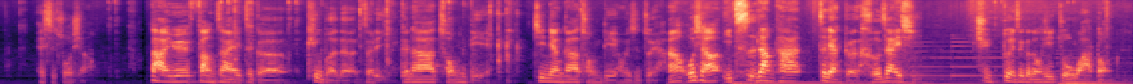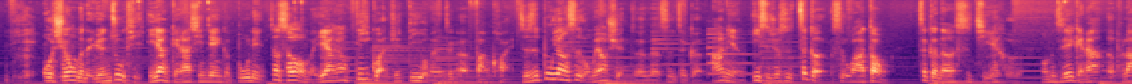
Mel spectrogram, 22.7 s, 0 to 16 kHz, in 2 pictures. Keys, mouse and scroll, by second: 0.1 scroll up 1, 0.4 s, 1.2 scroll up 2, 1.4 g, 2.4 scroll down 4, 2.8 click, 3.1-4.3 middle drag, 4.3 click, 4.5 middle click, 4.8 s, 6.6-8.7 middle drag, 9.9 click, 10.6 click, 11.3 scroll down 4, 12.6-14.2 drag, 16.4-18.3 middle drag, 18.7 click, 21.5 scroll up 3, 21.8 click.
